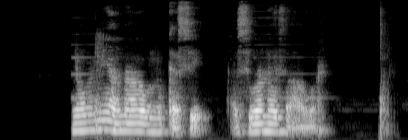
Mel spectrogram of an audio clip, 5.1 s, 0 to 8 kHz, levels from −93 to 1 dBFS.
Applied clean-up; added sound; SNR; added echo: neural mask model DeepFilterNet 3.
